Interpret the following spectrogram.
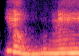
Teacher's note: ইয়া মাদ্দাকে একালি পরিমাণ টেনে পড়তে হয়।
